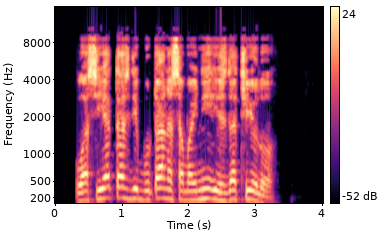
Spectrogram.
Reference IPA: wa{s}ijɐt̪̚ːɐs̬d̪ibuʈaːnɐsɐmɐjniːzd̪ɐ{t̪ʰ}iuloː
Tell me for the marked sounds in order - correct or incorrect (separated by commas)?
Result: correct, correct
